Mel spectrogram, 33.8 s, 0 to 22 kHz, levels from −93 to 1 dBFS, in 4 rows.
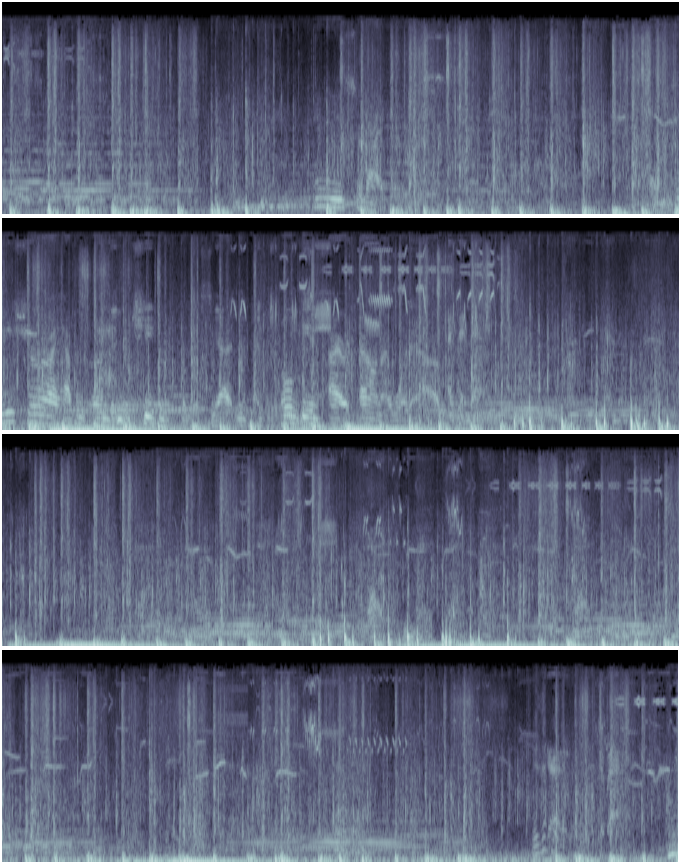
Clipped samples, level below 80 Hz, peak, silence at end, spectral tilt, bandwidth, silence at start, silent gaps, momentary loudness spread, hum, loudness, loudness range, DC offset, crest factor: under 0.1%; -28 dBFS; -6 dBFS; 0 s; -4 dB/octave; 16.5 kHz; 0 s; none; 6 LU; none; -26 LUFS; 4 LU; under 0.1%; 20 dB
